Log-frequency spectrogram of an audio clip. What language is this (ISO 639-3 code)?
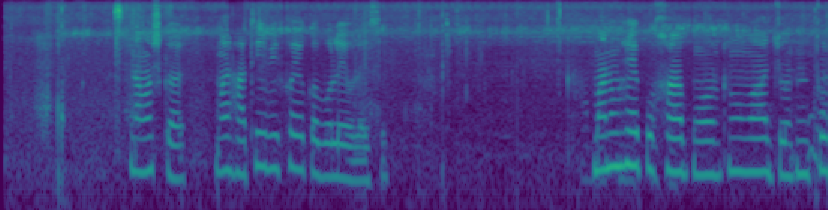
asm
